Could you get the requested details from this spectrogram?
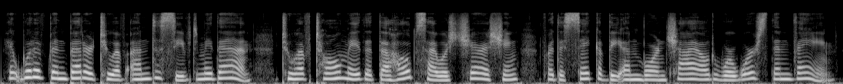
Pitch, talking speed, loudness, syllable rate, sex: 240 Hz, 220 wpm, -16 LUFS, 5.3 syllables/s, female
